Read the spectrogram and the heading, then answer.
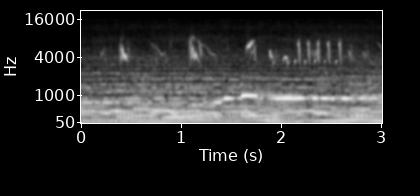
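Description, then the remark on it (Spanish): Birds sing and chirp in the morning over a steady low hum, with short whistled phrases followed by a quick series of rapid repeated notes. The calls are fairly clear, with no talking. “se levantó de su cama sintiendo el aroma de la mañana y escuchando el canto de las aves.”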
